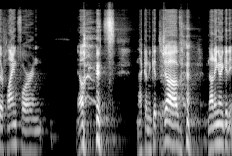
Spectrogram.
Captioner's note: laughs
